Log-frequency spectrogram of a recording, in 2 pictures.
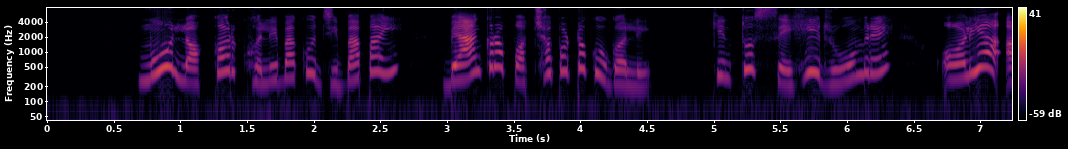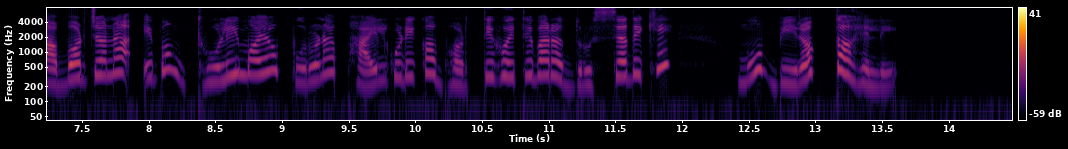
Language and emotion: Odia, disgusted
